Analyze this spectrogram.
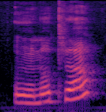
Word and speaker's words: Oenothera: और इसका जो साइंटिफिक नेम है वो बहुत ही थोड़ा अजीब सा है, तो आप लोग उसकी स्पेलिंग नोट कर सकते हैं. OENOTHERA, ओयोनोथ्रा.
